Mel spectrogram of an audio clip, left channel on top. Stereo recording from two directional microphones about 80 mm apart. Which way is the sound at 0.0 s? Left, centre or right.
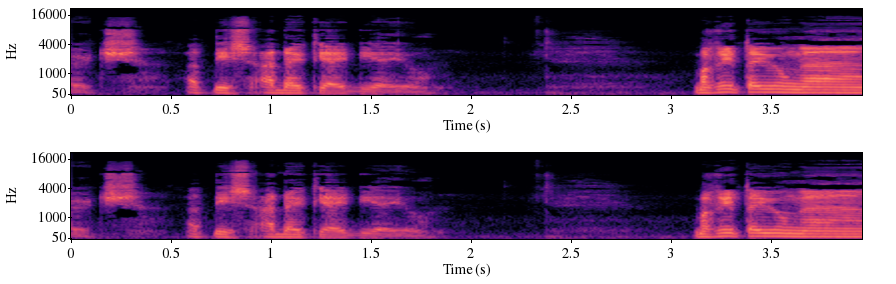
Left.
